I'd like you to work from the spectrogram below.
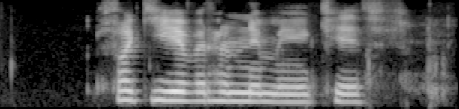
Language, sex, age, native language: Icelandic, female, 10, Icelandic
